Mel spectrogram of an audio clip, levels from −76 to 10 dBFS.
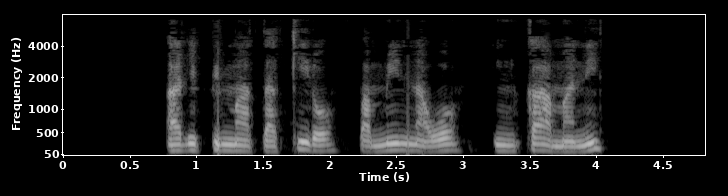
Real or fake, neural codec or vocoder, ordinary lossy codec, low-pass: real; none; MP3, 32 kbps; 7.2 kHz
